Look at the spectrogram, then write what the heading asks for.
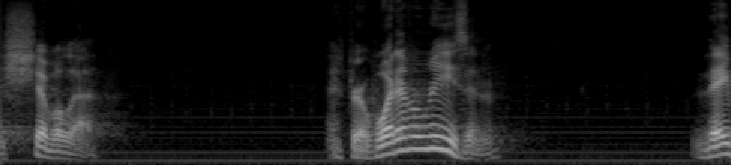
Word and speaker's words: Shibboleth: But when you pronounce them, when you pronounce the letters, you do pronounce one with a sh and the other with a s.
